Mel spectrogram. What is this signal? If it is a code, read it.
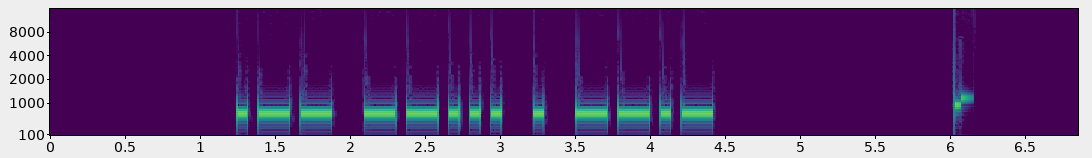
Morse code, heard as a keyed tone, about 17 wpm, 700 Hz. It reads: W7EQ
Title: USA Call Signs - 4x Character Spacing - 17wpm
